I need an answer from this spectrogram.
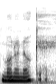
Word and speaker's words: Mononoke: But it was also inspired by Studio Ghibli's film Princess Mononoke. Is that how you say it? Mononoke?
